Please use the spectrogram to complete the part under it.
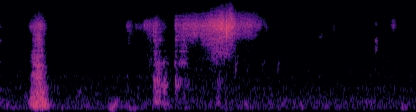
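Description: A sheet of paper rustles and slides across a wooden surface.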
